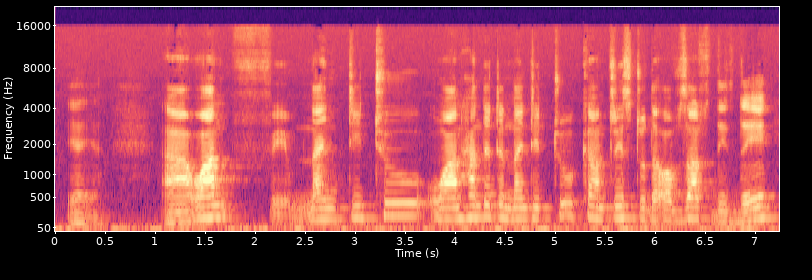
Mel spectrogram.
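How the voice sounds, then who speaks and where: A man speaks with a Bengali accent at a fairly slow pace, using ordinary pitch variation. Audible room echo surrounds his voice. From Bangladesh. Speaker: freelance digital marketer. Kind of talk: business meeting. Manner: halting.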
